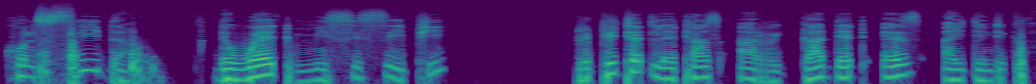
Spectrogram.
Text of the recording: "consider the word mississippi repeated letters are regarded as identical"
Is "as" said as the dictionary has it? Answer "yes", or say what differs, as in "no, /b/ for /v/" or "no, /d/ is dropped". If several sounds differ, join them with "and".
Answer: yes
